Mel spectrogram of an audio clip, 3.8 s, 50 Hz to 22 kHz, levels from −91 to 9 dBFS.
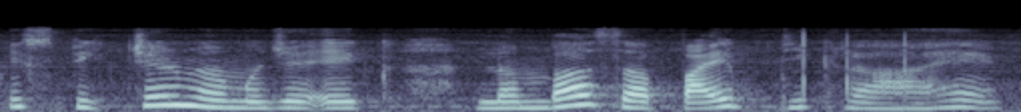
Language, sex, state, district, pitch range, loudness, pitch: Hindi, female, Arunachal Pradesh, Longding, 215-260 Hz, -17 LUFS, 230 Hz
